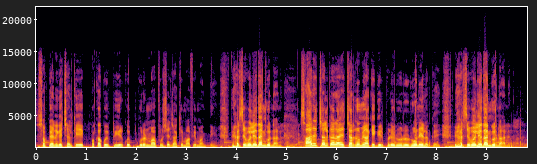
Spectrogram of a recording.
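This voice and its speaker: A man's voice: a little fast, faint music behind. A man preaching a devotional sermon, telling a story with half-sung phrases and calling out for the congregation to respond. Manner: storytelling, half-sung phrases, swells in pitch when moved.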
